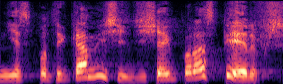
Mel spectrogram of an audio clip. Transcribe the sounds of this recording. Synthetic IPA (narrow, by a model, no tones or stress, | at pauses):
ɲɛspɔt̪ɘkamɘɕɛd͡ʑiɕajpɔɾaspʲjɛɾfʂɘ̥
